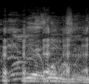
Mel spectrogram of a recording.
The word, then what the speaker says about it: Wilmington: Always Wilmington. Not just Delaware. Wington. Wington. Yeah. Be very specific. Wington. Wington thing. And the way is very Wington. Wington. Yeah. Wington. Yeah. You got to say it like that.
